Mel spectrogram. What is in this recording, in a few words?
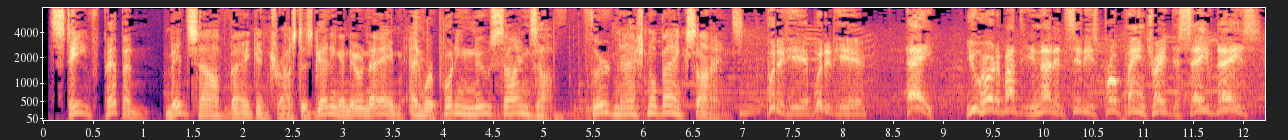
male; Spotland Productions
